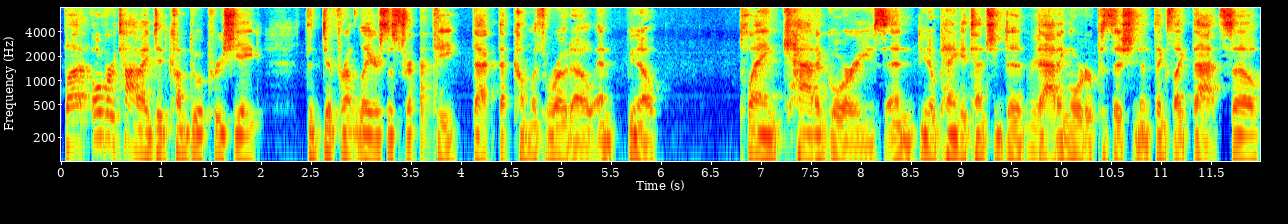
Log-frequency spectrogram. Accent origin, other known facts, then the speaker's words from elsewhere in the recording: New Jersey, United States; also born or lived in Chicago / Michigan; I was born in Chicago, grew up basically in Jersey, but both a little bit North Jersey.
